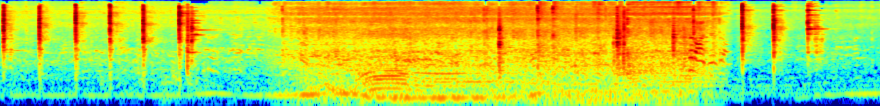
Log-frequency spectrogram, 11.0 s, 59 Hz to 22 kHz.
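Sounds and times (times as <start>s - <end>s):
tools clicking and tapping: 0.0s - 2.6s, 9.3s - 10.4s.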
